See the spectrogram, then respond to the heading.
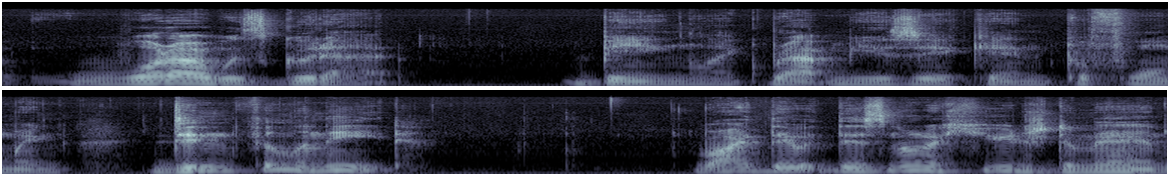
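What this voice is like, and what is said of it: Australian accent. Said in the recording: “my accent is Australian”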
